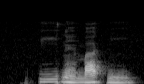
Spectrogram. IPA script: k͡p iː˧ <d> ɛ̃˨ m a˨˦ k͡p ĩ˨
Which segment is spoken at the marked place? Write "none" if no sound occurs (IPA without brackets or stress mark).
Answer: ɗ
